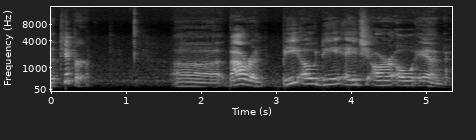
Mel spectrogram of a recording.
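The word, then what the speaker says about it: bodhrán: bauer Bodh ro end doesn't sound like it should sound like that but many years ago we had an Irish bowren player tell Jan how to pronounce it he said bow like the bow of about wrong like you're long so bow ROM is we were told it was pronounced you can stretch the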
